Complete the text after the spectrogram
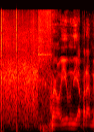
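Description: A second man begins speaking into a microphone.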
